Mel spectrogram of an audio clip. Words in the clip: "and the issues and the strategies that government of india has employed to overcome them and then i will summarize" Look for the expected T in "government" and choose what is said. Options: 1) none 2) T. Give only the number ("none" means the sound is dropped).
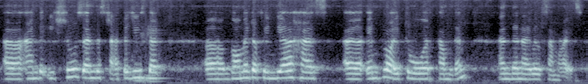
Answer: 2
